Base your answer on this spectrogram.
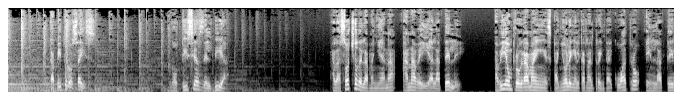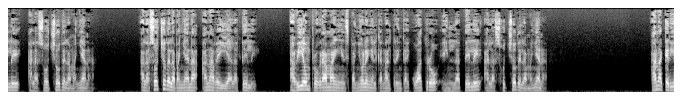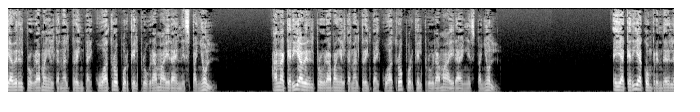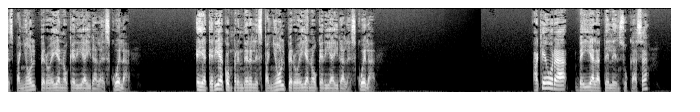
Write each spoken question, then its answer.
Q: ¿A qué hora veía la tele en su casa?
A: Ana veía la tele a las 8 de la mañana.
